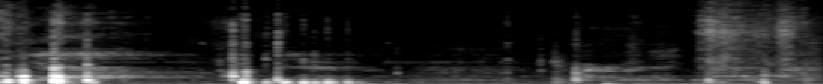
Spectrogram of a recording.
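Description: Two short bursts of quiet, whispered voice, with a few faint handling clicks.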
